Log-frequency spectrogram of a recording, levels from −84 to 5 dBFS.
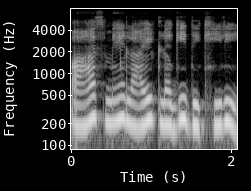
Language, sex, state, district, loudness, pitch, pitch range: Rajasthani, female, Rajasthan, Nagaur, -15 LUFS, 200 Hz, 190-220 Hz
